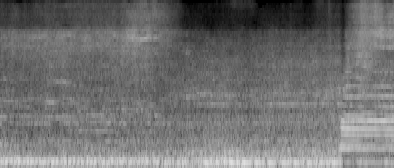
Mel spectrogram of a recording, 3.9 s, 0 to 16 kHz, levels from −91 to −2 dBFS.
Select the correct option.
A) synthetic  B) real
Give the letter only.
A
